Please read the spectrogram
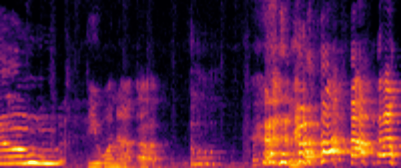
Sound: voice warming noise

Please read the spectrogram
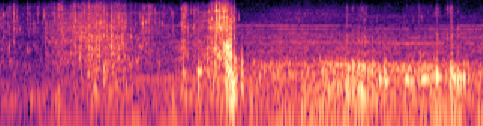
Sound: splashes

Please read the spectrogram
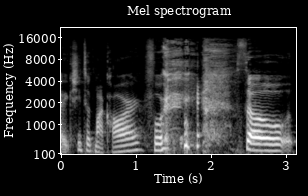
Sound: laughs

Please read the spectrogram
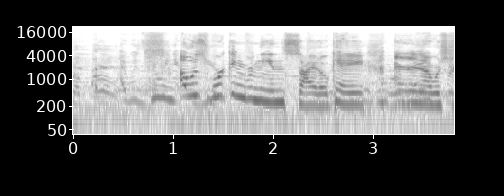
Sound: laughing; as Black Cat, words slurred together

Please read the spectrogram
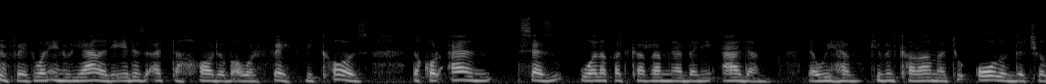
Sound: Arabic

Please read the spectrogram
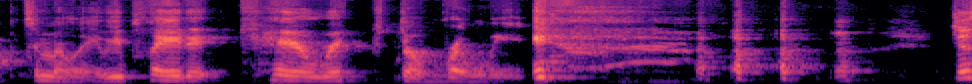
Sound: laughs

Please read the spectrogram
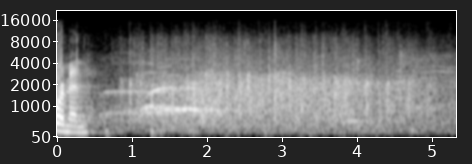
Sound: audience clapping

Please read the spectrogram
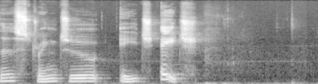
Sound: hh

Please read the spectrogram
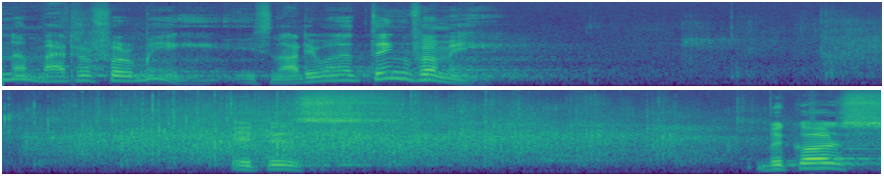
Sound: applause

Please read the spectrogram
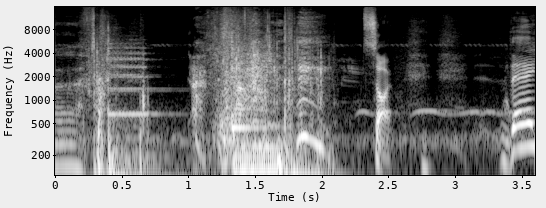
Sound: chuckles awkwardly

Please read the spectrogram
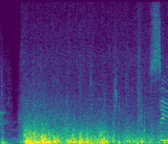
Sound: thunder clap

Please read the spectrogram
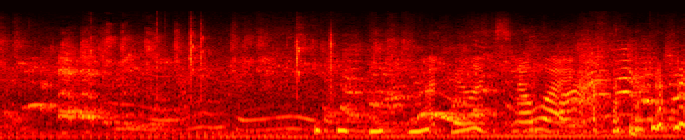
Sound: birds chirping

